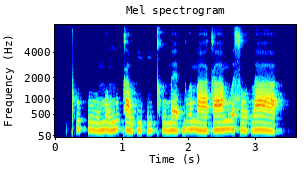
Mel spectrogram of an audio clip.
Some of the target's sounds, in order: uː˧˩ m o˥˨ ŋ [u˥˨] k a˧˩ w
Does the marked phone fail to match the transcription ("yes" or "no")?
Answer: yes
